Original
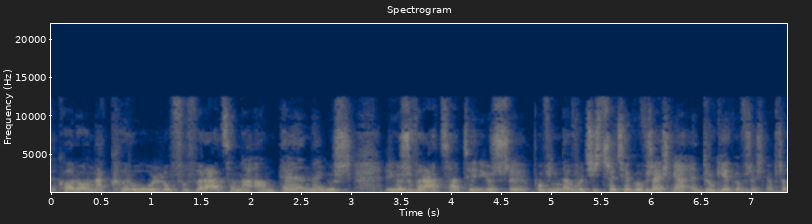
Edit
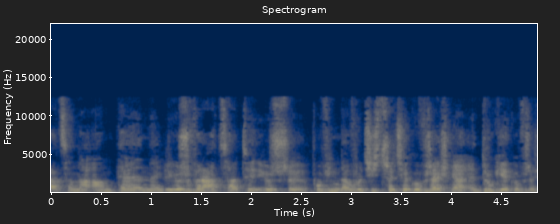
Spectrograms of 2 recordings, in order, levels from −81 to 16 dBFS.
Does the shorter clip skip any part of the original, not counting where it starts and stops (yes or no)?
yes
